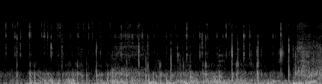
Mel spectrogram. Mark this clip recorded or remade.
recorded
